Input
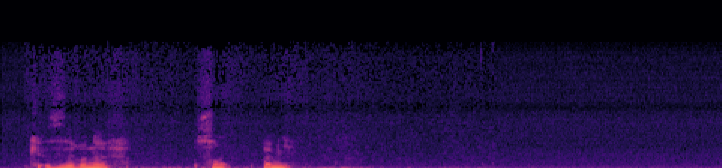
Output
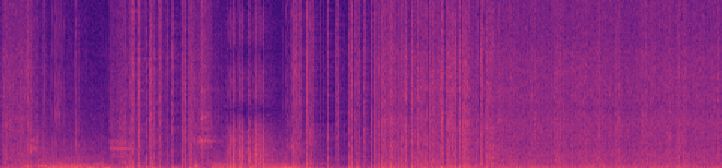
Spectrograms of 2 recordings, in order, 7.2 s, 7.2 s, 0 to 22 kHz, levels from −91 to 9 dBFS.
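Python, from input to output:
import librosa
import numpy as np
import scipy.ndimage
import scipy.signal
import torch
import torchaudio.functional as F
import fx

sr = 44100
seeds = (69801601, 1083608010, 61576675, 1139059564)

y = np.sign(x) * np.sqrt(np.mean(np.square(x)))
y = scipy.signal.sosfilt(scipy.signal.butter(4, 90.0, 'highpass', fs=sr, output='sos'), y)
y = fx.over_compress(y, sr, threshold_db=-37.0, ratio=-0.5)
y = fx.sample_hold(y, sr, seeds[0], rate_hz=7600.0, jitter_pct=0, at=(2.19, 2.78))
y = fx.echo_thinned(y, sr, ms=162, feedback_pct=76, hz=420.0, wet_db=-18.5)
y = fx.room_shoebox(y, sr, seeds[1], volume_m3=860.0, walls='mixed', distance_m=0.84)
y = y * librosa.db_to_amplitude(8.5)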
